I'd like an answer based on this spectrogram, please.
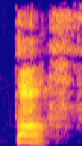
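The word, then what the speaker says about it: ταυ: Em grego isso é pronunciado taf, ok? E vocês vão escutar falar taf o tempo todo. Em português o nome dessa letra é tau, ok?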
